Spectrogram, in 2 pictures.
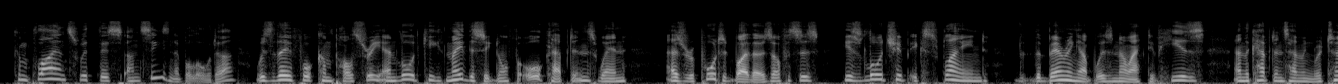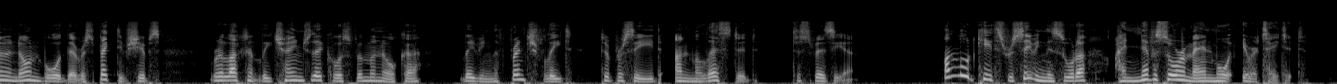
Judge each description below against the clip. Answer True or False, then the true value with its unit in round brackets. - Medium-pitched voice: True (165 Hz)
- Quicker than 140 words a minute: True (170 wpm)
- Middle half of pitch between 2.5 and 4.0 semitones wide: False (5.0 semitones)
